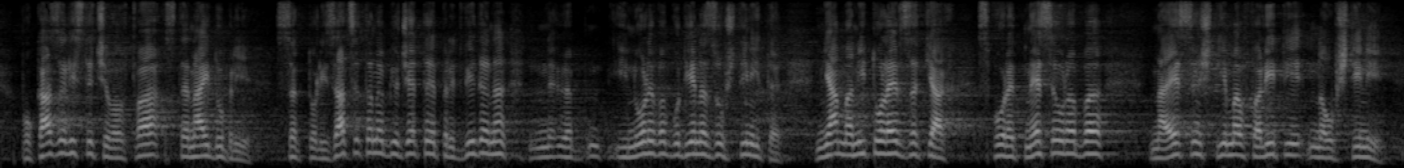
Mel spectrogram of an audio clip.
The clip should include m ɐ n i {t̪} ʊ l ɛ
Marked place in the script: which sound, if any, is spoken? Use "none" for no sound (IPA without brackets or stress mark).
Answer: t̪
